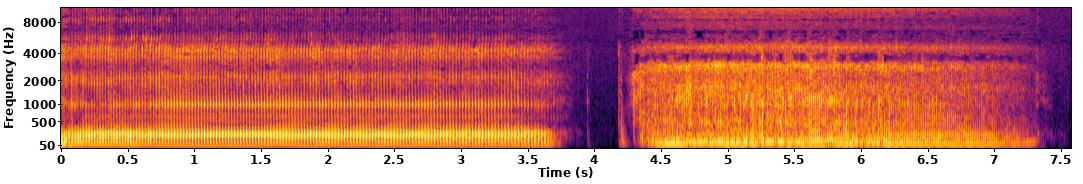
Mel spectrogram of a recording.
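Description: Two loud, deep, fluttering breath sounds, one drawn in and one pushed out, with a coarse rattle: heavy snoring.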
